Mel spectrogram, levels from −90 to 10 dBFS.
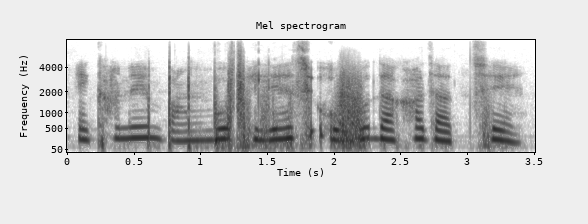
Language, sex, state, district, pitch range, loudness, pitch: Bengali, female, West Bengal, Alipurduar, 225-255 Hz, -15 LUFS, 235 Hz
